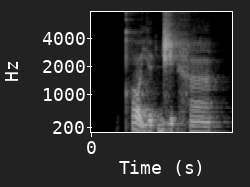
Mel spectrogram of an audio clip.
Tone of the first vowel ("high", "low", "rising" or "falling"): falling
